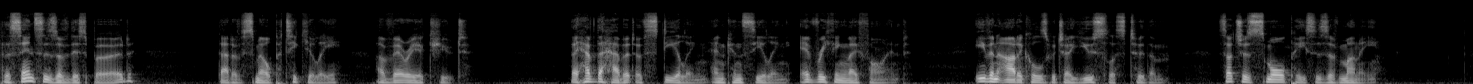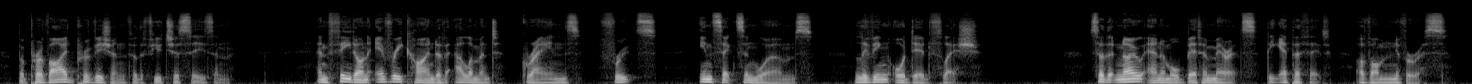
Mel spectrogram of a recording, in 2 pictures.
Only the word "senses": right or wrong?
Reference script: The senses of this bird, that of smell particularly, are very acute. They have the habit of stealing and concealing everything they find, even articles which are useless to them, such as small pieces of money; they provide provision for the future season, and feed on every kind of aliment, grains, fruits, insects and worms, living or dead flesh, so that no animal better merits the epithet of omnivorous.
right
